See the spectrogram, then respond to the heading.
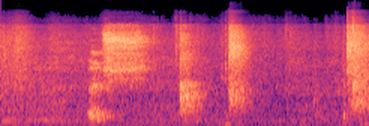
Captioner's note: foot stomps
